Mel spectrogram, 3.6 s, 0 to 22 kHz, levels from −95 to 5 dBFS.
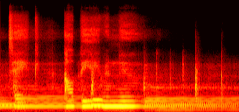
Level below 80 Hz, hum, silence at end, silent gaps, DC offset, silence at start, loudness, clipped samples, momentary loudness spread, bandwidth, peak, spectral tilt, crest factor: -52 dBFS; none; 0 s; none; under 0.1%; 0 s; -25 LUFS; under 0.1%; 14 LU; 14 kHz; -10 dBFS; -7 dB/octave; 14 dB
